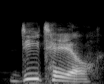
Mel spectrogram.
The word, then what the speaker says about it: detail: Um, uh, next up is detail. Pronounce that L at the end. Detail. Detail. Okay. Almost you're saying detail and you're pronouncing an. You're moving your lips. Remember the L is not a tongue movement or sorry, a lip movement.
